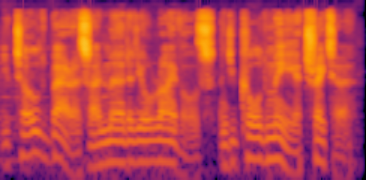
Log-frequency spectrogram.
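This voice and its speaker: Very deep, ruthless Sith warrior. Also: male voice, big pitch swings, fairly quick, faint music behind. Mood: defiant. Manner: curt, threatening. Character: ruthless young male Sith warrior apprentice, proud and wrathful. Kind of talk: cinematic game voice acting.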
